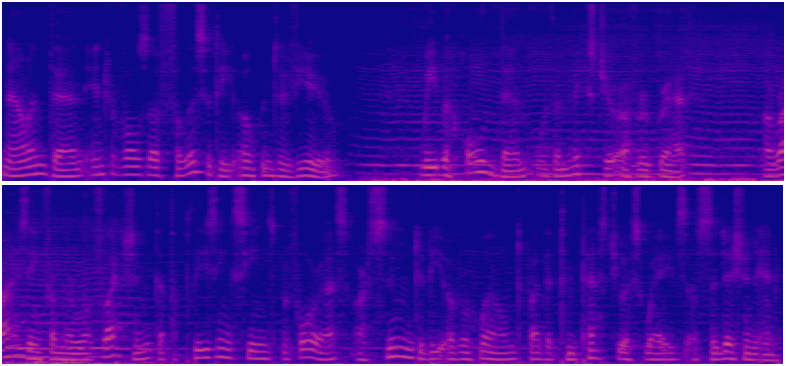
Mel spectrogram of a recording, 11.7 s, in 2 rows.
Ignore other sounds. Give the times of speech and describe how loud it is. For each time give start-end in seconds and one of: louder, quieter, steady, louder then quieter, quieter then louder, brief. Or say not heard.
0.0-11.6 steady.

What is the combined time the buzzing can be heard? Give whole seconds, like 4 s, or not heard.
9 s.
